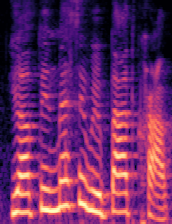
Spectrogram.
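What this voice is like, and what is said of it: Put-on African accent. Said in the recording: “Obviously with an Af accent. So try to imagine an Af accent.”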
